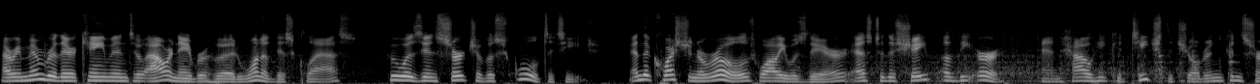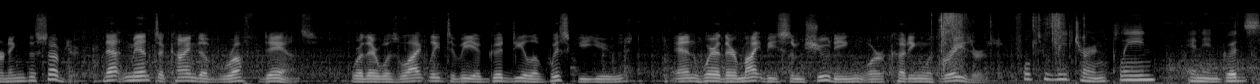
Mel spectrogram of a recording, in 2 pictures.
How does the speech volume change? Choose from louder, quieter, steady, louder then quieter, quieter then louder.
steady.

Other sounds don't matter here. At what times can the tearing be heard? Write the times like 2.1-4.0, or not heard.
21.9-23.4.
